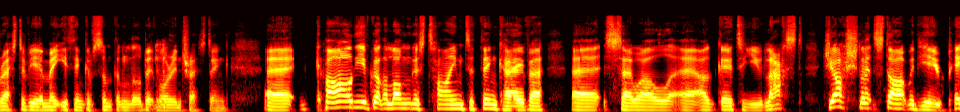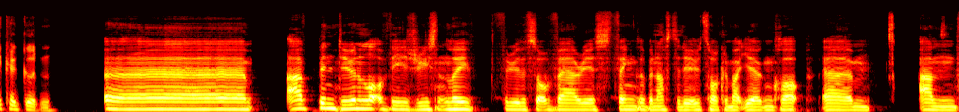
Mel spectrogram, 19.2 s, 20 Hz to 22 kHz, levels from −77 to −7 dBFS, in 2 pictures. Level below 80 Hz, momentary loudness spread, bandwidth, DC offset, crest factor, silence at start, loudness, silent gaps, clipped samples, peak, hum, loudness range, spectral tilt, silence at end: -54 dBFS; 10 LU; 13.5 kHz; under 0.1%; 16 dB; 0 s; -17 LUFS; none; under 0.1%; 0 dBFS; none; 3 LU; -5.5 dB/octave; 0 s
